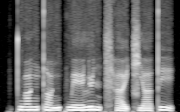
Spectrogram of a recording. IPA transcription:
t̪wɑ˥ŋt̪ɑ˧˥ŋkwe˧˥ɪ̯ly˥˩n t͡sʰa̰˨˩ɪ̯t͡ɕjä˧˥t̪i˥˩

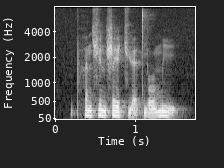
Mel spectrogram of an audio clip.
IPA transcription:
pʰə˥˧nɕy˥˧nʂe˥˩ɪ̯ t͡ɕɥɛ̰˨˩t̪jo˧˥ʊ̯mi˥˩

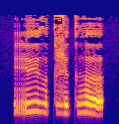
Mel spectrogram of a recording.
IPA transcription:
ry ðəkɮykɦə

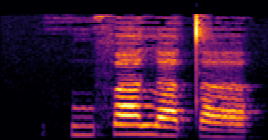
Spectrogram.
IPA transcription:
hu˧fa˦la˧ ta˨

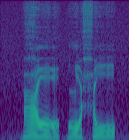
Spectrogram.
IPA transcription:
ʕe | liħi

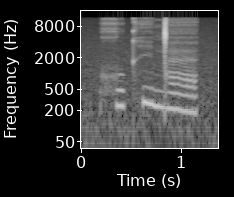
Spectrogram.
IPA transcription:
xukʰiŋ͡ǀæ

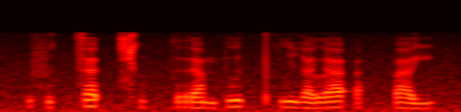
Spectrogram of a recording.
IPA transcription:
fe˨˩k̚sa˥˩t̚t͡ɕʰɯ˨˩k̚ pra˨˩mplɯ˥˩k̚pʰli˨˩a̯la˥˩ʔ | pa˨˩j

